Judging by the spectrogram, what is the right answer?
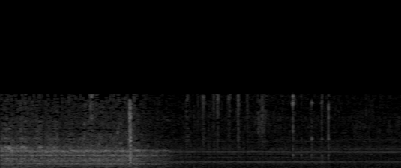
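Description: Drilling machine running steadily with a humming tone as a combination drill-tap bit cuts a thread through a metal plate. A click comes about a second and a half in, then the machine sound dies away, leaving only faint ticks.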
